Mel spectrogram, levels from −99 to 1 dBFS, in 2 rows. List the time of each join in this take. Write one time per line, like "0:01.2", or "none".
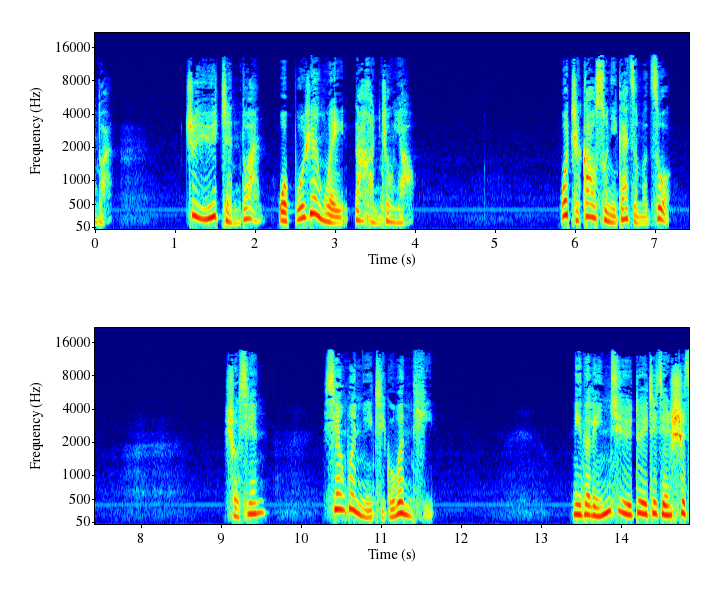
0:02.2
